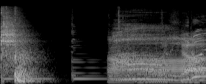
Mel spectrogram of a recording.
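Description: Golf driver striking a teed ball, one sharp crack with a short ringing tail right at the start. Light plucked-string background music plays, and a louder wavering pitched sound takes over about a second in.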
